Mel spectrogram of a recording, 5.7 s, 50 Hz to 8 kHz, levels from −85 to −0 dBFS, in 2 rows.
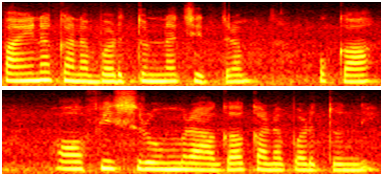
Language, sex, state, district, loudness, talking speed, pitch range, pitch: Telugu, female, Telangana, Mahabubabad, -13 LUFS, 85 wpm, 220-245 Hz, 225 Hz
